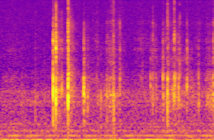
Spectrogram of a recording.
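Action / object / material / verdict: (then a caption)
scrape / frosted plastic zip bag / plastic / none. A small frosted, translucent plastic ziplock bag with an item inside is held in both hands, rubbed and crinkled with the fingertips while its zip seal is worked open. Short, sharp, bright crinkles and clicks pop up irregularly over a faint, steady low hum, each snapping off almost instantly.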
